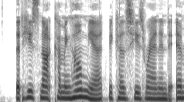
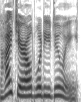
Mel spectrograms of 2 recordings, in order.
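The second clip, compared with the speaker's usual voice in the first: cheery greeting; 7 semitones higher than usual. Retold or imitated. Greeting scammer on phone.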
